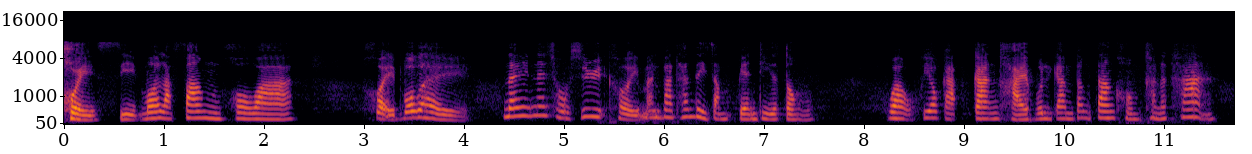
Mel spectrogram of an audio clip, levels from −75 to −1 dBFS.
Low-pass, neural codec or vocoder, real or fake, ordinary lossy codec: 7.2 kHz; codec, 16 kHz in and 24 kHz out, 0.4 kbps, LongCat-Audio-Codec, fine tuned four codebook decoder; fake; none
